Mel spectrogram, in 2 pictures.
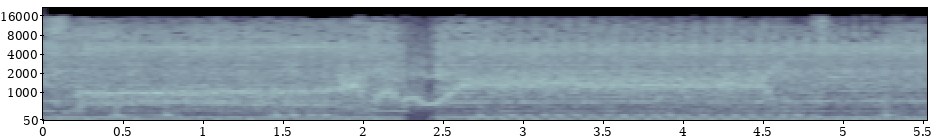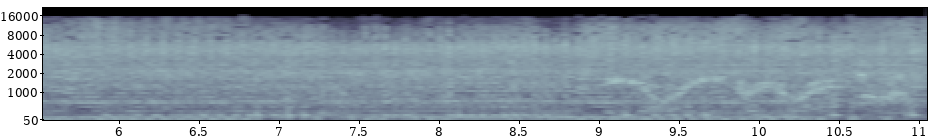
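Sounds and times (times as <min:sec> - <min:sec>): death metal song: 0:00.0 - 0:11.0.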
